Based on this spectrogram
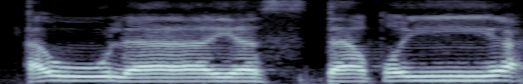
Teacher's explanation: ننتقل من تاء مرققة إلى طاء مفخمة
